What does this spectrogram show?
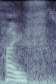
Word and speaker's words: Howth: Noah, it's going to Half, isn't it? Yeah, they alternate. You can see on the timetable there, it's Malahide next, then another Hope, and then Malahide. Going to Half. I know it's pronounced Hof.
